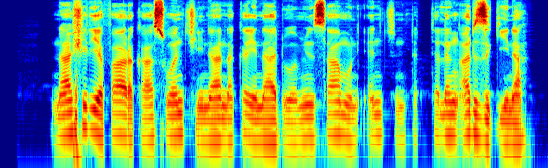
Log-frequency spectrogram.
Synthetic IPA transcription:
na˦ʃɪ˦ɽja˨ɸaː˦ɽʔa˨kaː˦sʊ˦wɐ˦nt͡ʃiː˨naː˦na˦ka˦˨jnaː˦doː˨mɪ˦nsaː˦mʊ˨ŋjɐ̰˦nt͡ʃɪ˨ntɐ̥˦tːɐ˦lɪ˦ŋʔa̰˦rzɪ˨kʲʼiː˦naː˦

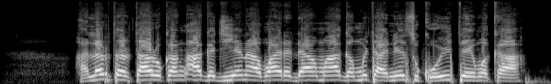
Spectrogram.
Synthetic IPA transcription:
ha˨lɐ˦rtɐ˨rtaː˦ɾʊ˨kɐ˦ŋʔaː˦ɡɐ˨d͡ʒiː˦jɐ˦naː˨baː˦da˨daː˦maː˦ɡa˨mʊ˦taː˨neː˦su˨kʷoː˨ji˦teː˦mɐ˨kaː˦

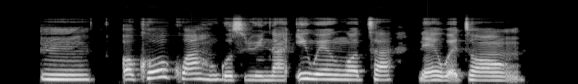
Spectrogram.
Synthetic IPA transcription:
m̩˦˨ɔ˨kʰo˦kʊ˨˦a˦ɦʊ˨ɡo˨si˨ɾi˨na˨ʔi˦wʷe˦ŋ̩˦ŋɔ˦ta˦ne˨˦we˨tɔ˦ɦʊ˨

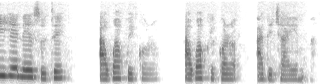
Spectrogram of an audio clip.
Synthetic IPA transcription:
i˦ɦe˦ne˦so˨te˦ | a˨ɡʷa˦kʷɪ˨kɔ˦ɾɔ˦ | a˨ɡʷa˦kʷɪ˨kɔ˦ɾɔ˦ | a̰˦dɪ˨t͡ʃa˨ɣɪ˦ŋ͡m̩˦k͡pa˦

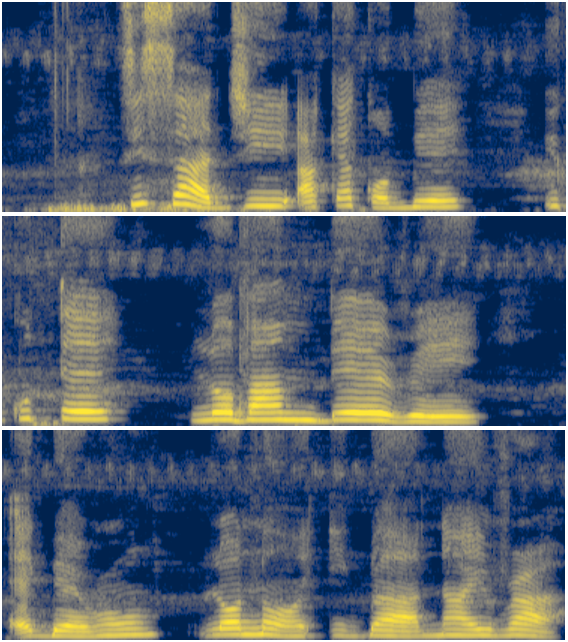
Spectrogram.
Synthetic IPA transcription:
ti˦sa˦˨d͡ʒi˦a˧kɛ˦kɔ˨ɡ͡be˦ | i˧ku˦te˦ | lo˦ba˦n̩˦be˦˨ɾe˧ | ɛ˨ɡ͡bɛ˨ɾ̃ũ˨˦ | lɔ˦nã˦˨i˨ɡ͡ba˨nã˦i˧ɾa˦˨

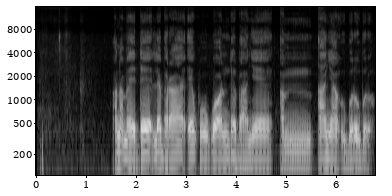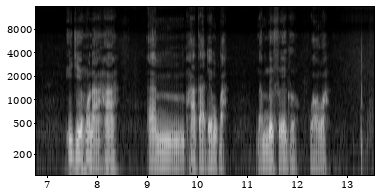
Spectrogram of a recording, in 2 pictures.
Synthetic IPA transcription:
a̰˦na˨me˨de˦le˦ba˨ɾa˦ɪ˦kʷʊ˨˦ɡʷɔ˦n̩˦de˦ba˨ɲe˦˨ | a˦ɲa˦ʔṵ˨ɡ͡bo˨ɾo˨u˨ɡ͡bo˨ɾo˨ | i˦d͡ʒe˦ɦʊ˦na˨ɦa˦˨ | m˨ɦa˦ka˨dɪ˨ŋ͡m̩˦k͡pa˨ | na˨m̩˦me˦fu˨e˦ɡo˦ | kʷɔ˨˦ŋʷa˦

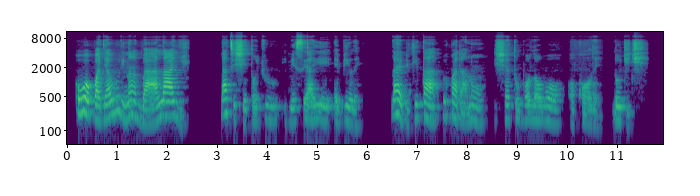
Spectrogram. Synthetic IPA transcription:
o˧wo˦o˨k͡pa˨d͡ʒa˨˦wu˦ɾi˦˨nãː˦˨ɡ͡ba˨a̰˨˦la˦˨ji˨ | la˦ti˧ʃe˨tɔ˧d͡ʒu˦i˨ɡ͡be˨˦si˦a˧je˦ɛ˧bi˦ɾɛ˨ | la˦i˦˨bi˨ki˨˦ta˦˨k͡pi˦k͡pa˦˨da̰˨˦nãː˦˨˧ | i˧ʃɛ˦to˦bɔ˦lɔ˦wɔ˦ɔ̰˨kʰɔ̰˨ɾɛ̰˨ | lo˦d͡ʒi˨d͡ʒi̥˨˦

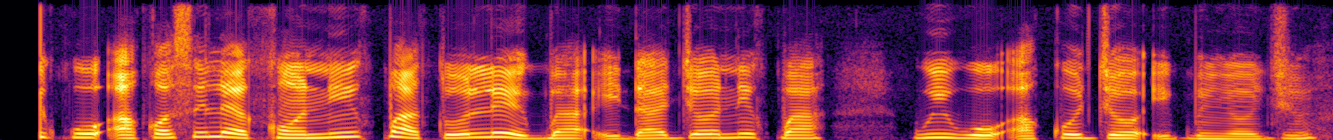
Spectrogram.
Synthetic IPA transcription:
i˧k͡po˧ʔa˨kɔ˧si˦lɛ˦˨kã˧nĩ˦k͡pa˦˨to˨˦le˦˨ɡ͡ba˧ʔi˨da˨˧˦d͡ʒɔ˦nĩ˦k͡pa˧ | wi˦˨wo˧ʔa˨ko˦d͡ʒɔ˧ʔi˨ɡ͡bĩ˨j̃ɔ̃˨d͡ʒu˨˦

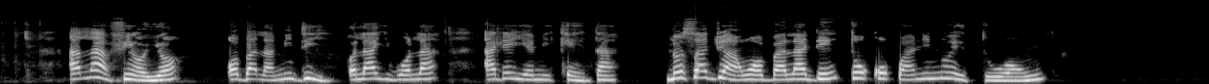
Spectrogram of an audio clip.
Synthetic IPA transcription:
a˧la˦˨fĩ˧ɔ˨jɔ˨˦ | ɔ˧ba˧la˨mĩ˦di˦˨ɔ˧la˦ji˦wɔ˧la˦ | a˧de˦jɛ˧mĩ˧kʰɛ˨ta˧ | lo˦sa˦d͡ʒu˦a˦˨w̃ɔ̃˧ɔ˧ba˧la˦de˦to˦ko˦k͡pa˧˦nĩ˦nũ˦e˦˨to˨ɔ˨w̃ũ˨˦

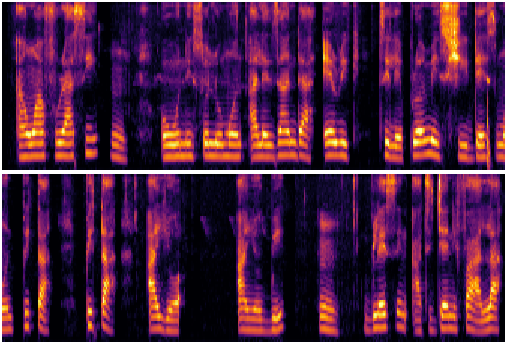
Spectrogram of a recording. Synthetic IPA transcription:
a˨w̃ɔ̃˧a˧fu˧ɾa˧si˦hũ˨ | o˨wũ˧nĩ˧so˧lo˧mɔ̃˧na̰˧lɛ˧zã˦nda˦˨ɛ˦ɾi˦˨k | ti˧lɛ˨pɾɔ˦mĩ˦˨sʃi˧dɛ˧smɔ̃˦˧npi˦ta˨ | pi˦ta˦˨a˨jɔ˨ | a˨j̃ɔ̃˨ɡ͡be˨˦ | hũ˨blɛ˦sĩ˦˨a˨ti˧d͡ʒɛ˦nĩ˧fa˦˨a˨la˦˨

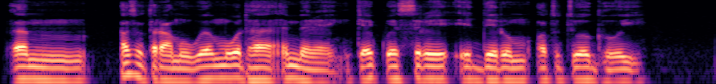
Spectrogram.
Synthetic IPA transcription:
m̩˨˦ | a˦s̬ʊ˨ta˨ɾa˨m̩˨u˨we˦m̩˦wʊ˦da˦ḛ˦me˨ɾe˨ŋ̩˨ke˦kʷe˦sɪ˦ɾɪ˦ʔɪ˦de˦ɾʊ˦m̩˦ɔ˦tʊ˦tʊ˦o˦ɡo˨o˦ji˦

